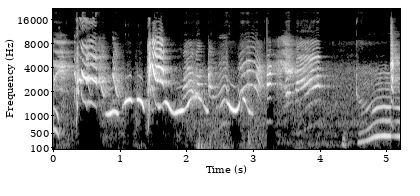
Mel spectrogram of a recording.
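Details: Indian ringneck parakeet mimicking speech indoors: squeaky, speech-like syllables followed by a wavering whistle that rises and falls, then short harmonic squawks and a final sliding tone, with clicks between phrases.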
